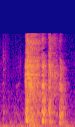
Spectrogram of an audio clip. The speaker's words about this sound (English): That's just me coughing.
